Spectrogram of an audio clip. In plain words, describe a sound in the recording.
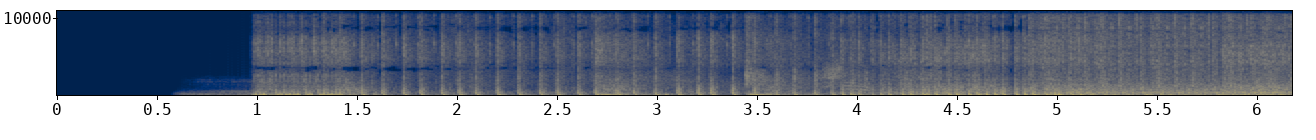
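Gunfire rattles in rapid bursts from a game.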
